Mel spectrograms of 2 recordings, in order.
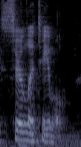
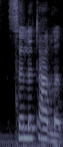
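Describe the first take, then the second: First: The word table is said with English sounds. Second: The word table is said with French sounds. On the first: The speaker calls it wrong. "they know it's French, so they say sur la, but they don't understand" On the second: The speaker calls it right. "you're supposed to say it like the French"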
